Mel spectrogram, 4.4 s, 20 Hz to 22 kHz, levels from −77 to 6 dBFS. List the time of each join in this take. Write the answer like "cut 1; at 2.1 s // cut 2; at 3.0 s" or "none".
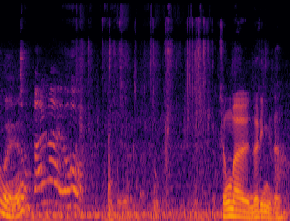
none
